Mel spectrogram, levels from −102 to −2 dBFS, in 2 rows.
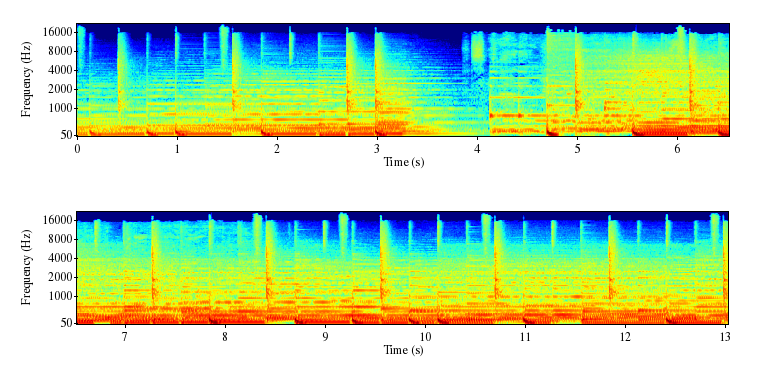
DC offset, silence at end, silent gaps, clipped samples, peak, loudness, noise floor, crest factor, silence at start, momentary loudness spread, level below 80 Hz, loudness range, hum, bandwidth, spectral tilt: under 0.1%; 0 s; none; under 0.1%; 0 dBFS; -15 LUFS; -35 dBFS; 14 dB; 0 s; 10 LU; -18 dBFS; 6 LU; none; 19.5 kHz; -6 dB/octave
